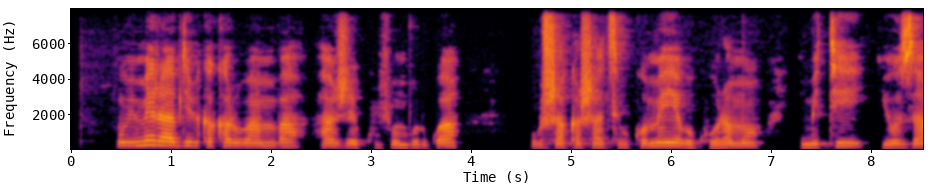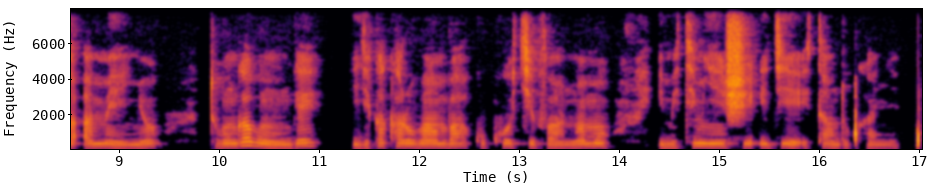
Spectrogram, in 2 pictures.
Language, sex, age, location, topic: Kinyarwanda, female, 25-35, Kigali, health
